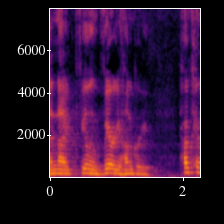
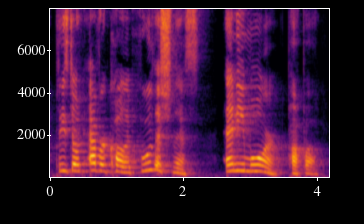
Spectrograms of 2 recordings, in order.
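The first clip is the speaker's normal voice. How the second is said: louder, higher and insistent, repeating the point; a son finally standing up to his father; raised, urgent, pleading defiance; boy's heated plea; 5 semitones higher, 5 dB louder than usual. A narrator's reading. Boy defends his drawing to father.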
